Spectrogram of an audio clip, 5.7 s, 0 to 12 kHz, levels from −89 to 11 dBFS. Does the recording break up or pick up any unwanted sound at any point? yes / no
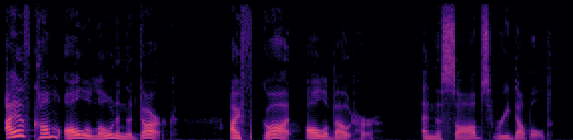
yes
